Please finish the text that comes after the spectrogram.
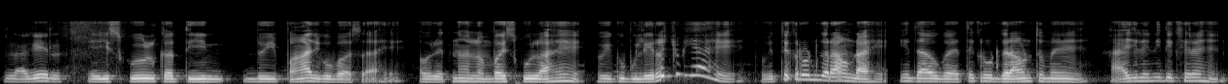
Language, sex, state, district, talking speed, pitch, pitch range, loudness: Chhattisgarhi, male, Chhattisgarh, Sarguja, 185 wpm, 135 Hz, 130-150 Hz, -19 LUFS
